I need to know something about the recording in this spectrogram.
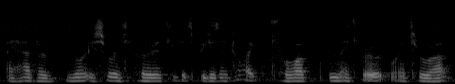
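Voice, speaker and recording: A woman keeps a casual video diary from her floor at home. Her voice is hoarse and weak, often dropping to a murmur with some gravel in it. A faint background hum sits under the handheld recording. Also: sits low, fairly even intonation, brisk. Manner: soft, murmuring, often near a whisper. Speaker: vlogger.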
